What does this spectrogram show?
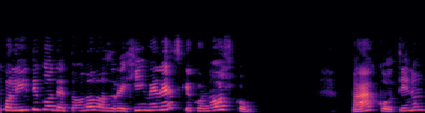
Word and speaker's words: regímenes: Régimen e regímenes. Muda. Caráter, caracteres. Então, ó, caráter, caracteres, né? Exemplos aí com essas duas palavrinhas. Aquel país tiene el mejor régimen político de todos los regímenes que conozco.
